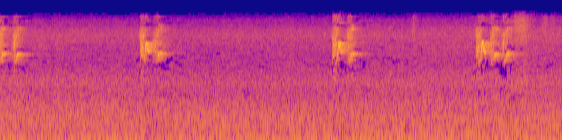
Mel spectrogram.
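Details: Lively crimson sunbird song meant to provoke replies from others of its kind: four short, very high, sharp chirp bursts spaced roughly one and a half to two seconds apart against a soft background hiss.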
